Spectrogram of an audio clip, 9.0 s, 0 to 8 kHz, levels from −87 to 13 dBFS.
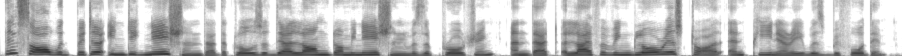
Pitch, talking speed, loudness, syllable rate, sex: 245 Hz, 175 wpm, -17 LUFS, 5.1 syllables/s, female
